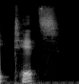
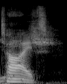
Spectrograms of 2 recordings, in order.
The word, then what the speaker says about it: tithes: Did you just say tits? – Tits. T-I-T-H-E. – Tithes. Tithes. It's pronounced tithes. It's not pronounced tits.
